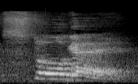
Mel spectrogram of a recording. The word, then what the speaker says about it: storge: The first love, it says, if you had to read it like in English, it would say storge, alright? Which isn't correctly pronounced. It actually says storge. That's how you pronounce this word.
